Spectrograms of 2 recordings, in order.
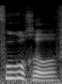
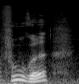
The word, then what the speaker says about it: Vugel: Also Patte und Vogel geschrieben, also V-U-G-E-L, ne? – Furel. – Furel, genau, der Pattevogel. Und ich habe es nur extra dann so ausgesprochen, weil ich dachte, dann wird es noch ein bisschen deutlicher, dass ich den Vogel meine.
